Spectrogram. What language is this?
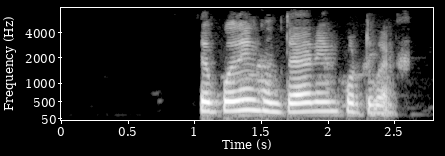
Spanish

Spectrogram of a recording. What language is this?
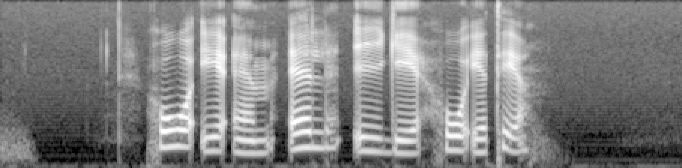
Swedish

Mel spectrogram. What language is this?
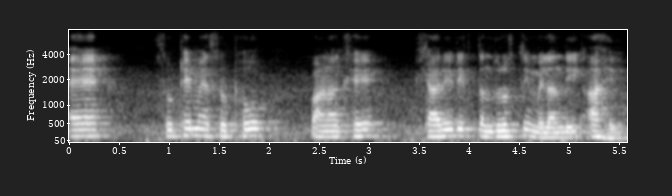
Sindhi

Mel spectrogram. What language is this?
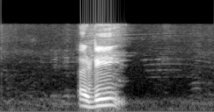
Santali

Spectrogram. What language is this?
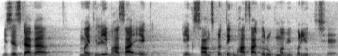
Maithili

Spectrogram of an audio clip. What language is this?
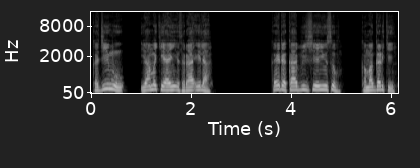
Hausa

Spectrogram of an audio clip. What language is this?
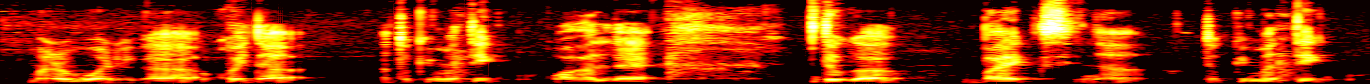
Manipuri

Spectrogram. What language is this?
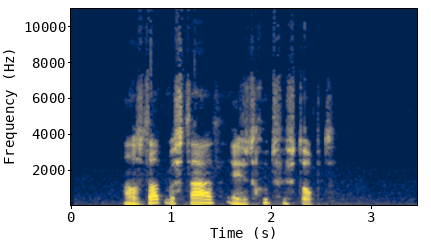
Dutch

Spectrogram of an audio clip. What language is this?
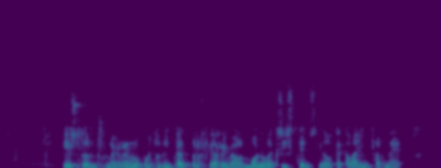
Catalan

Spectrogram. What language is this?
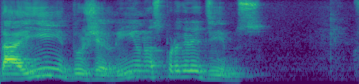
Portuguese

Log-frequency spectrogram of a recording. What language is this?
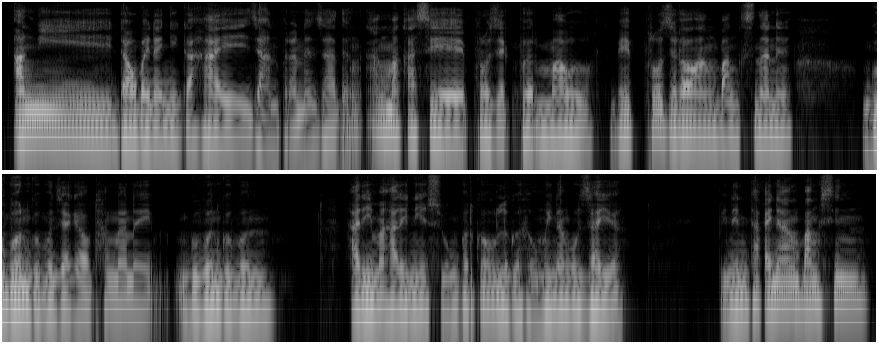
Bodo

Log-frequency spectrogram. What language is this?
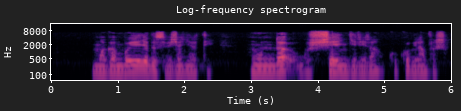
Kinyarwanda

